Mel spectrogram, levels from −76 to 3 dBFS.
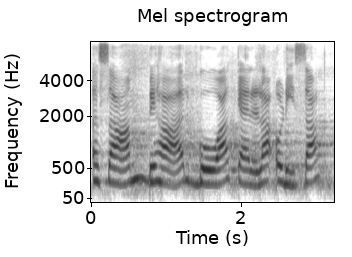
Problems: none marked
